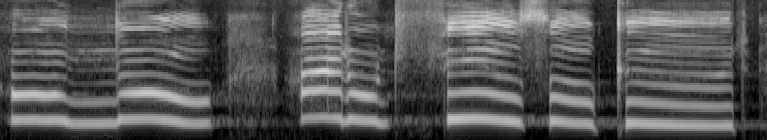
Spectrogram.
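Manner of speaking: very high, slow, whimpering; sickly cartoon whine; squeaky sick banana.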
